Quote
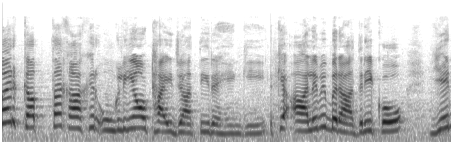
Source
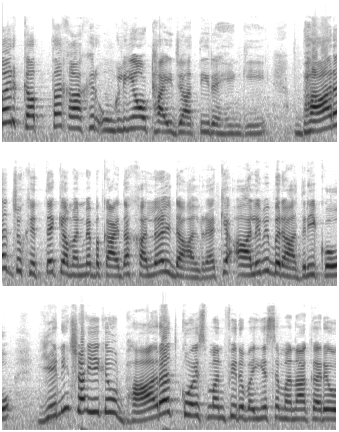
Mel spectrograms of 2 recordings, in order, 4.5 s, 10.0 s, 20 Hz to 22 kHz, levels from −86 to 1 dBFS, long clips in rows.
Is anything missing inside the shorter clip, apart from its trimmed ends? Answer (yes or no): yes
